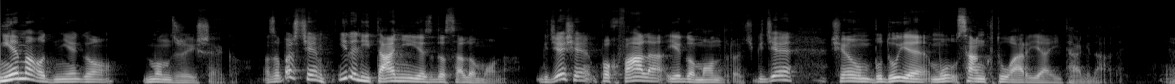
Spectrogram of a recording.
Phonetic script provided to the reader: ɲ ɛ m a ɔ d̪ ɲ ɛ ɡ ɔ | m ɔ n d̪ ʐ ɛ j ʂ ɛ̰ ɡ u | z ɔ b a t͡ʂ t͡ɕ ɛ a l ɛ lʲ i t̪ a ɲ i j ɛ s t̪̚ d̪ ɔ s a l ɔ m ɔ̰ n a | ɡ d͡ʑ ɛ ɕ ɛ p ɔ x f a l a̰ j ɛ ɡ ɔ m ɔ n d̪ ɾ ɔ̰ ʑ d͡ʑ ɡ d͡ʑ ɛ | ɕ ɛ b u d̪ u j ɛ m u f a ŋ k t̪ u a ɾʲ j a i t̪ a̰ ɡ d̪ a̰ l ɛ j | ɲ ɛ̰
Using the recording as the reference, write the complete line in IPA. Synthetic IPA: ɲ ɛ m a ɔ d̪ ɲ ɛ ɡ ɔ | m ɔ n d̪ ʐ ɛ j ʂ ɛ̰ ɡ ɔ | z ɔ b a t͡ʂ t͡ɕ ɛ i l ɛ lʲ i t̪ a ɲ i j ɛ s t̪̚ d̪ ɔ s a l ɔ m ɔ̰ n a | ɡ d͡ʑ ɛ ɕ ɛ p ɔ x f a l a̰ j ɛ ɡ ɔ m ɔ n d̪ ɾ ɔ̰ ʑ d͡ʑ ɡ d͡ʑ ɛ | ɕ ɛ b u d̪ u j ɛ m u s a ŋ k t̪ u a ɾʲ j a i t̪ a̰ ɡ d̪ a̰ l ɛ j | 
